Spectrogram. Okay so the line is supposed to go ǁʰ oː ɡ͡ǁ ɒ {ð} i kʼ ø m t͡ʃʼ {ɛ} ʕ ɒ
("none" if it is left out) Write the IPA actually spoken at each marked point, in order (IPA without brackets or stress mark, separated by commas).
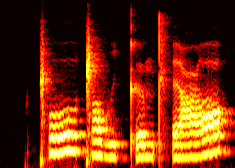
v, ɛ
